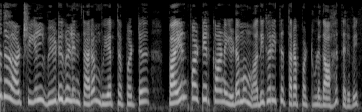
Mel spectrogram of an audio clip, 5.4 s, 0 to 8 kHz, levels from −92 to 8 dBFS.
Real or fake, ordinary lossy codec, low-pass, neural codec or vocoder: fake; none; 7.2 kHz; codec, 16 kHz, 8 kbps, FreqCodec, larger model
